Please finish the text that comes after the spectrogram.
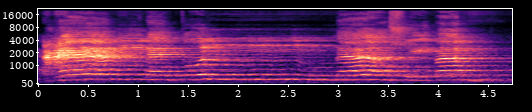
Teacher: dengung yang kita buat pada mim dengan nun tadi adalah dengung yang sangat sempurna. Dengungnya betul-betul masuk dalam rongga hidung kita. Dan kebetulan tuan-tuan, nak sebut mim dengan nun mesti guna pangkal hidung. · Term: idgham kamil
